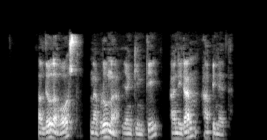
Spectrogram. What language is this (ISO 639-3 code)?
cat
